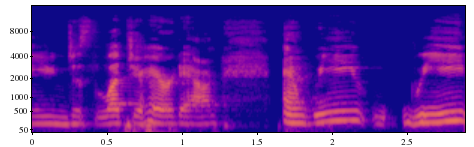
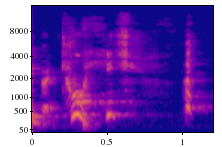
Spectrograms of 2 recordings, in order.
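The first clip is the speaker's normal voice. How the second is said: laughing; 10 semitones higher, much faster than usual. Real, not acted. Amused retelling of viral comments.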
